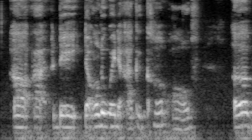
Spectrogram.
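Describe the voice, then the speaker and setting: Amid noticeable background noise and audible room echo, a woman at medium pitch talks at a moderate pace with fairly even intonation. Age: 30s. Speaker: church minister sharing testimony. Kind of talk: testimony. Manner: hesitant, many fillers.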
